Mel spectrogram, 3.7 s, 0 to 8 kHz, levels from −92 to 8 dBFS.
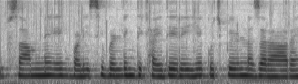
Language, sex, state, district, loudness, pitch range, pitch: Hindi, female, Himachal Pradesh, Shimla, -13 LUFS, 195-210 Hz, 205 Hz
